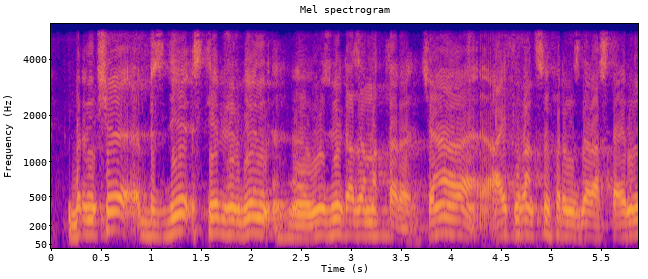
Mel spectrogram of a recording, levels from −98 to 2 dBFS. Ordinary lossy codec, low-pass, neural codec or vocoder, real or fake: none; 5.4 kHz; none; real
